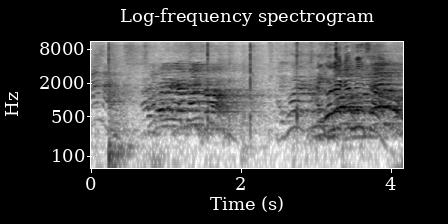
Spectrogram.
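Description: Several people talking and calling out at once under a large covered hall's metal roof, with a single low thump just after the start.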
